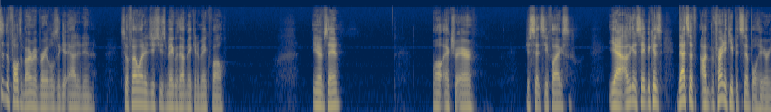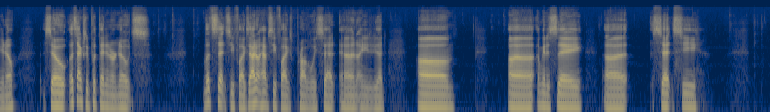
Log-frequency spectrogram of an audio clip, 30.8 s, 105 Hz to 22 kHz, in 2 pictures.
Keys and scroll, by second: 6.1-6.8 typing, 13.5 ctrl+[, 14.0-15.2 typing, 15.9 ctrl+a, 16.1 ctrl+a, 17.4 ctrl+a, 17.4 ctrl+[, 17.5-19.8 typing, 19.0 Return, 19.5 ctrl+[, 19.6 ctrl+j, 20.9-25.5 typing, 26.9-30.8 typing.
